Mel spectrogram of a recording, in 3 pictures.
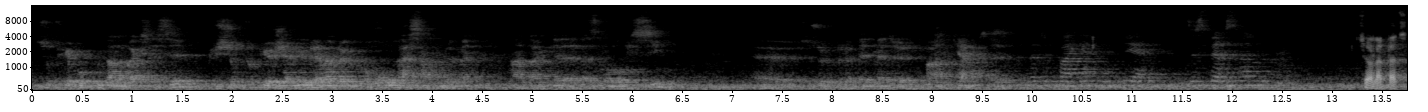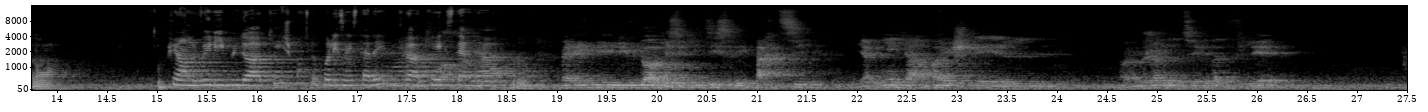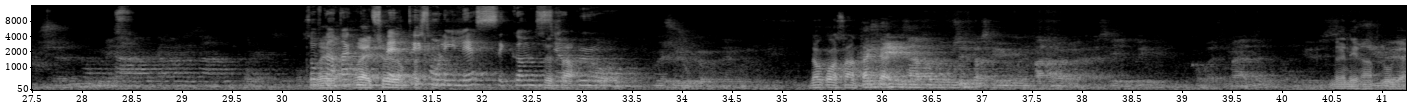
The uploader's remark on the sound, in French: Enregistrement de la séance du conseil municipal de Saint-Sévère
